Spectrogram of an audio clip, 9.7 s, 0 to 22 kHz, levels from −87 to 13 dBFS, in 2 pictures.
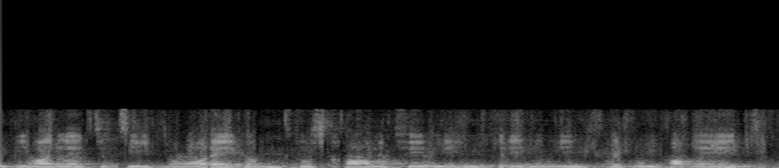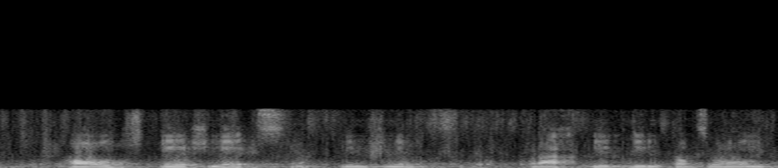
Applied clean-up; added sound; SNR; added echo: neural separator model SepFormer DNS4.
